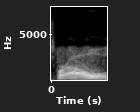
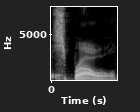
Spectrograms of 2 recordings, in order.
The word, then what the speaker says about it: Sproul: Sproul, is it pronounced? Sproul, Nathan Sproul. Sproul, thank you.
